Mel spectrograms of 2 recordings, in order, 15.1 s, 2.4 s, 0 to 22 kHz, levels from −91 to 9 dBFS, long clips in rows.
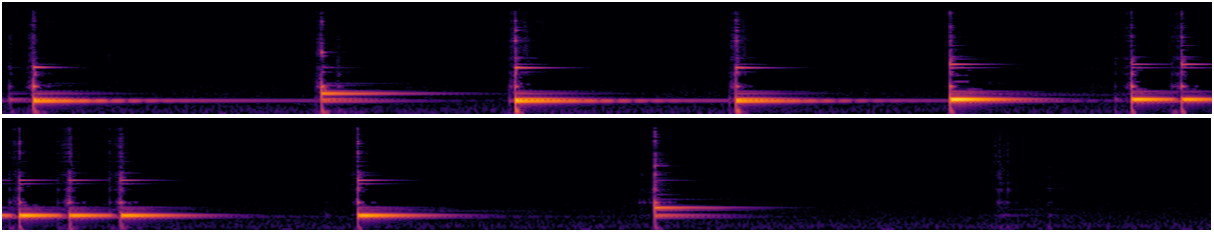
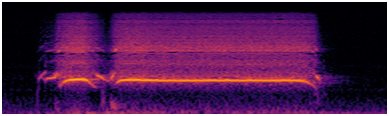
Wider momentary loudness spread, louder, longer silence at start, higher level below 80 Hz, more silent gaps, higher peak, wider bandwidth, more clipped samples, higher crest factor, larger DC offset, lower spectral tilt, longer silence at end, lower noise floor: first, 21 LU vs 9 LU; second, -20 LUFS vs -17 LUFS; about the same, 0.2 s vs 0.25 s; about the same, -60 dBFS vs -58 dBFS; neither; first, -2 dBFS vs -6 dBFS; second, 9.2 kHz vs 15.5 kHz; neither; first, 22 dB vs 12 dB; neither; first, -6 dB/octave vs 2.5 dB/octave; first, 3.25 s vs 0.45 s; first, -77 dBFS vs -38 dBFS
